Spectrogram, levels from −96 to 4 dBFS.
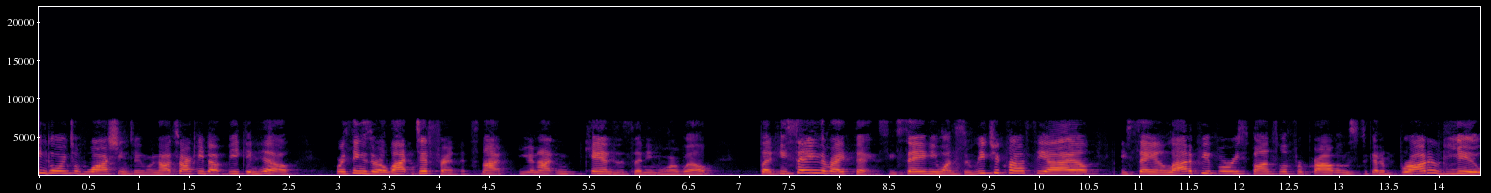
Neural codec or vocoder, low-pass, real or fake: codec, 16 kHz, 2 kbps, FreqCodec, larger model; 7.2 kHz; fake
